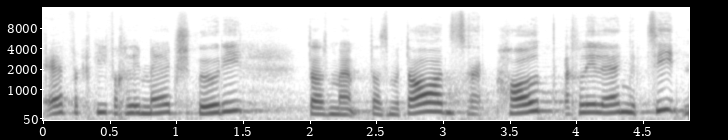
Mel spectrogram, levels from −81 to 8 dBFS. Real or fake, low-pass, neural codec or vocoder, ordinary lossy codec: fake; 14.4 kHz; autoencoder, 48 kHz, 32 numbers a frame, DAC-VAE, trained on Japanese speech; none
